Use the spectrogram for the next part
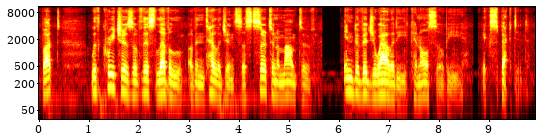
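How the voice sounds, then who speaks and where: A man narrating a tabletop game as game master, measured, with dry sarcastic asides. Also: medium pitch, a little mellow.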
